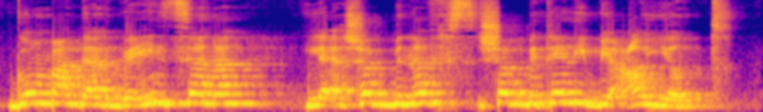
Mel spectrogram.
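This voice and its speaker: A woman with an Egyptian Arabic accent preaches quickly and emphatically, pressing each point again and again. Her voice sits a little high, and the sound carries the echo of a reverberant room. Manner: emphatic, repetitive urging. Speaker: religious speaker. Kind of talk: religious exhortation to camera.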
